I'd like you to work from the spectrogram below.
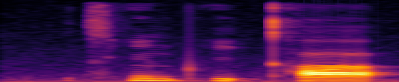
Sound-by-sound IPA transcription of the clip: t͡sʰ ĩ˧ m pʰ i˨ ʔ kʰ a˨˩

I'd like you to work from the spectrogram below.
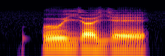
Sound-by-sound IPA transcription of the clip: ʔ u j œ j e

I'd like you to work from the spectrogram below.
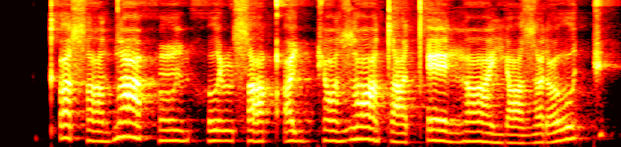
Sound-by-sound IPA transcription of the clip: kʼ ʏ sˤ ɑ̃ dˤ õ h õ ʎ h o ʎ sˤ ɑ qʼ o ʎ c õ zˤ õ tˤ ɛ tʼ ɛ ŋ ɑ̃ j ɑ zˤ ʏ ɾ o c

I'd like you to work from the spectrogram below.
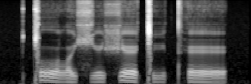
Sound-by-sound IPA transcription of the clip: ǀ o lˠ ɘ ɕ e ʃ ɛ ǀ i tʰ ɛ

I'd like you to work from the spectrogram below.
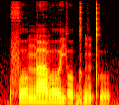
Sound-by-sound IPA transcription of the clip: f oː˦ ŋ aː˦ β oː˦ j oː˨ ɡ ʊ˦ ɡ ũ˨ kʼ u˨

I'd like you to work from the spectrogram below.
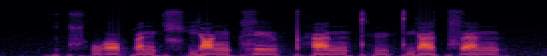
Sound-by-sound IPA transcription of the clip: t͡sʰ w ɔ˧˥ p a˧ n t͡ɕʰ j ɑ˥˩ ŋ t͡s e˧˥ ɪ̯ pʰ a˧˥ n t̪ʰ y˨˩ t̪ j ä˥˩ t͡s a˥ n

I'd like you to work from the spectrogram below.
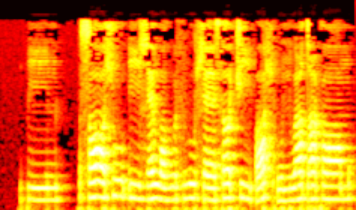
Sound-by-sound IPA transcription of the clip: p iː˩ m | s ɒː˧˥˧ ɕ uː˥ ʔ iː˧˩ ɮ ɛ˩˥ w ɒ˩ ɦ u˩ ħ ɦ u˧˩ ɬ ɛː˩ s ʌ˧˥˧ t͡ʃ iː˧˩ ʔ ɒː˩˥ ɬ ʔ u˩ ɲ uː˩˥ dˤ ɛ˧˥˧ k ɒː˥ m

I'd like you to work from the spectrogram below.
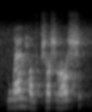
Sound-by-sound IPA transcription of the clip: w æ l j ɒ w t͡ʃ ɒ ʃ l ɒ ʃ

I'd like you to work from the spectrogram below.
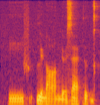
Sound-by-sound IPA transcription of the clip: iː f ḭ ʔ lʲ ɯ ɳ ɑː n ø z æ | ɾ ɯ ɡ

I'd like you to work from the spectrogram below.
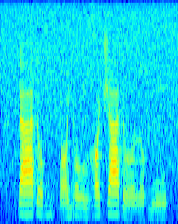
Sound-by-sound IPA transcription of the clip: ɗ aː˦ ɗ o˦ b i˦ k͡p ɔ˨˦ j o˦ w u˧ ɣ ɔ˦ t͡ʃ aː˦ ɗ oː˨ l o˨˦ ɡ͡b ĩ˧

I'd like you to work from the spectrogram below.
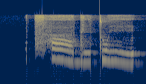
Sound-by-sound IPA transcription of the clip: t͡sʰ a̤ d e̤ t w e̤

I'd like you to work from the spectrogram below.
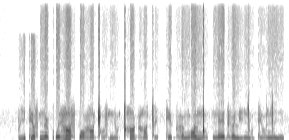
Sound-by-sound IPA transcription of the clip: p i̤ tʲ ɔ s n œ ɭ kʷʼ e ɦ ɑ s p ɔ ɦ ɑ ɡ͡ǁ ɔ̤ s nʲ ɔ̤ ǃʰ ɑ ɡʱ ɑ ǀ i̤ p tʲ ø ɡʱ œ ŋ ɔ lʲ ŋ͡ǃ ɔ̤ p n e dʱ ø lʲ i̤ ŋ͡ǀ ɔ̤ tʲ ɔ̤ ŋ͡ǀ i

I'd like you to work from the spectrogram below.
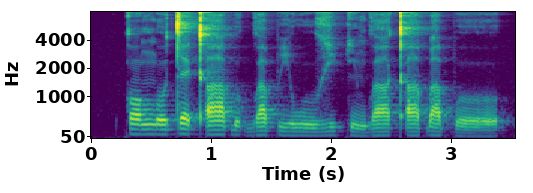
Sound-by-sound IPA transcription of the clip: k ɔ˦ ŋ o˦ t ɛ˦˨ kʼ aː˦ ɓ ʊ˨ ɡʷ a˦ p i˨ w u˨ ɣ i˦ k ĩ˨ ɡʷ aː˦ kʼ a˦ ɓ a˦ p oː˨

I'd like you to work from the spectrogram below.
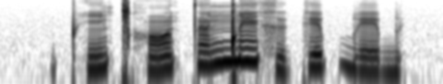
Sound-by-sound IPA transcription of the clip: pʰ ĩ˩˧ ǀʰ ɔ̃˩˧ tː ə̃˧˥ ŋ͡ǃ ẽ˥ x ɨ˩ k e˧˥ p b e˧ b

